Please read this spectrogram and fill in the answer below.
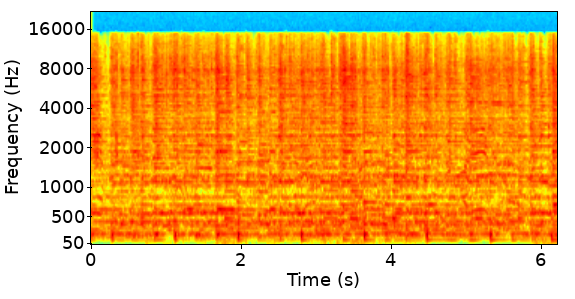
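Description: Instrumental break in a parranda, an Almerian seguidilla in triple time: guitars strumming the rhythm while plucked Spanish lutes (bandurria and laúd) play the melody, with no singing.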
